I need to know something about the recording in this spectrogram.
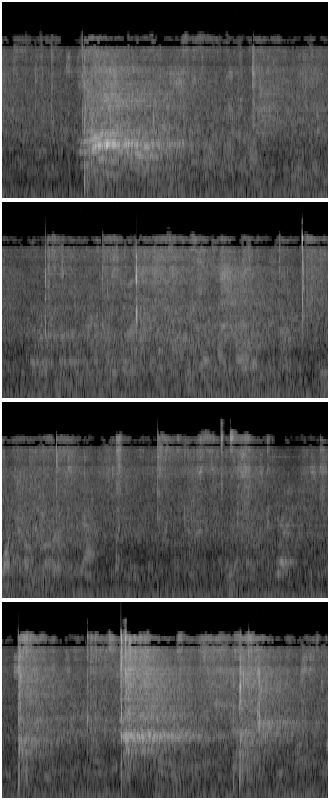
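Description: Paddles strike a ball with sharp pops, echoing in a large hall.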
